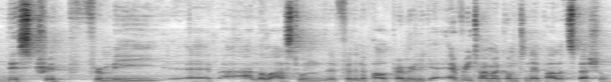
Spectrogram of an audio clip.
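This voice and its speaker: A man at a medium pitch and moderate pace, with a Dublin accent, over noticeable background noise. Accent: Irish (Dublin). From Ireland, Dublin. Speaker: cricket commentator. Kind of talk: podcast interview.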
